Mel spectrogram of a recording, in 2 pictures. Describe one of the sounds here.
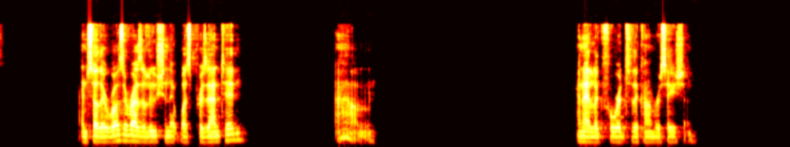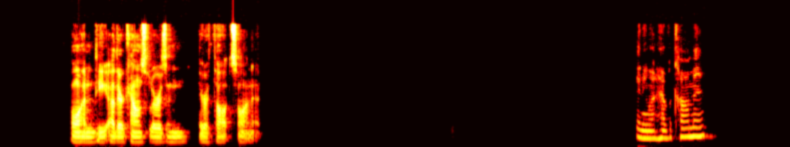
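A man speaks calmly through a microphone, in short bursts with pauses.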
